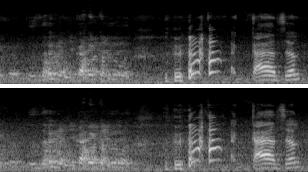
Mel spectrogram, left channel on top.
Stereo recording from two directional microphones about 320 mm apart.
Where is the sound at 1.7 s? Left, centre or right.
Centre.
